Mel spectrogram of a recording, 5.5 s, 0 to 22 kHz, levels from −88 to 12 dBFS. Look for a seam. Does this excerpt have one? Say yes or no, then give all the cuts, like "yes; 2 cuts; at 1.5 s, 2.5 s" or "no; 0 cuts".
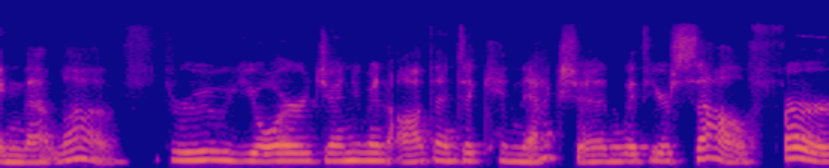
yes; 1 cut; at 1.1 s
